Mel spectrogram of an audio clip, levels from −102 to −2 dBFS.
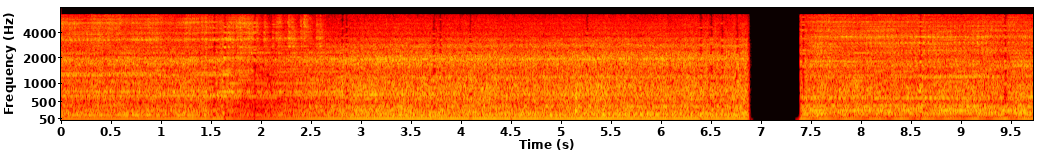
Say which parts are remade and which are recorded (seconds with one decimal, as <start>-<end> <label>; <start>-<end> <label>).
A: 0.0-9.7 recorded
